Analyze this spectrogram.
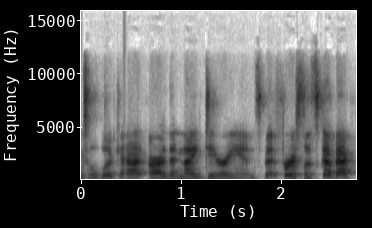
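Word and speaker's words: Cnidaria: a r i a Nigeria the C is not pronounced and this includes a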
